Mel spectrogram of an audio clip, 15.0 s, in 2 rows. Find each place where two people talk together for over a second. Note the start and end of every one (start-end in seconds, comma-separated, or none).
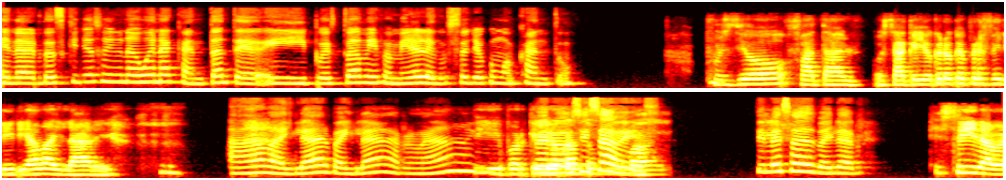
11.0-12.5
